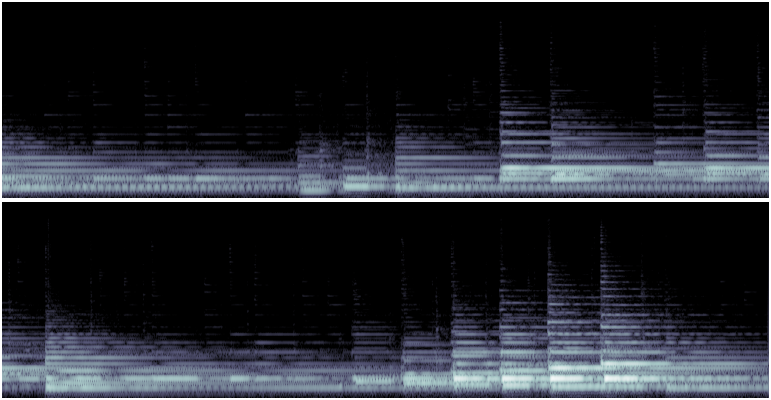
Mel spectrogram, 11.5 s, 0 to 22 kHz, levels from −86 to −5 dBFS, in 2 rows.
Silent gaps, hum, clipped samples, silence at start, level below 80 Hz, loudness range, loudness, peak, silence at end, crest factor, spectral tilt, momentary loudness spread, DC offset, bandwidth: none; none; under 0.1%; 0 s; -70 dBFS; 15 LU; -23 LUFS; -4 dBFS; 0 s; 20 dB; -10.5 dB/octave; 22 LU; under 0.1%; 4.9 kHz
